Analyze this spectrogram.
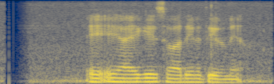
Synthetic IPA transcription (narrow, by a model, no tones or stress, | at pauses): eːʔeːajəɡesʋaːd̪ʱiːnət̪iːɾəneja̰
